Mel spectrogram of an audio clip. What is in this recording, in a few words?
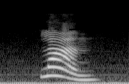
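"lan" fourth tone, chinese, voice pinyin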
